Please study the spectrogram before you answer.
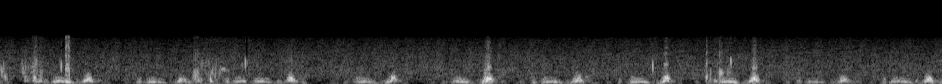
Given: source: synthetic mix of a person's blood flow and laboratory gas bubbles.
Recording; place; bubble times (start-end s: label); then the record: Doppler ultrasound of blood flow; precordium
0.00-0.08 s: bubbles
0.20-0.45 s: bubbles
0.58-0.74 s: bubbles
1.91-2.38 s: bubbles
2.42-2.50 s: bubbles
6.49-6.56 s: bubbles
7.05-7.38 s: bubbles
From the record:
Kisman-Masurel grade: 221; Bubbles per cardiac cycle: several, 3 to 8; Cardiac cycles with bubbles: 10 to 50%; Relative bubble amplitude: barely perceptible (0.100 to 0.250); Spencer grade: 2 (many but less than half of the cardiac periods contain bubble signals, singularly or in groups); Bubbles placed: only in the low amplitude regions of the cardiac cycle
